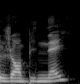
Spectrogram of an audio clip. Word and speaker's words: Jambinai: Alors j'espère que je prononce bien. J-A-M-B-I-N-A-I. Donc je dirais plutôt Jean Binet.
